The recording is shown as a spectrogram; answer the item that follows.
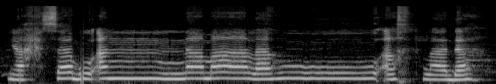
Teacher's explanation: huruf kha itu ketika disukunkan dia tetap terdengar sifat istiqla'nya, tafkhimnya. Meskipun huruf sebelumnya tipis ya kan, misalnya biasanya kita terbawa huruf sebelumnya.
